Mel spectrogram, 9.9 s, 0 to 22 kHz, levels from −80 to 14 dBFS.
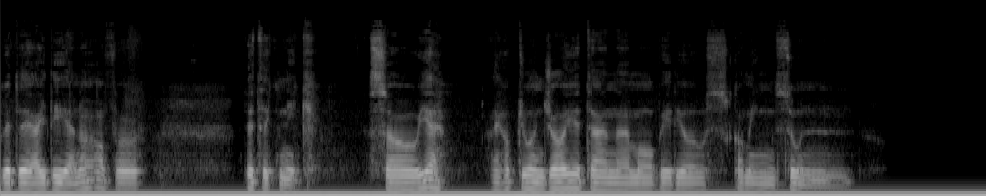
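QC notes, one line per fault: Throughout, DC offset: a constant shift of about -23 dBFS pushes the waveform off zero, eating headroom and leaving steady energy at the spectrum's very bottom.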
